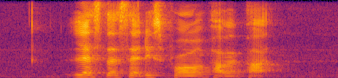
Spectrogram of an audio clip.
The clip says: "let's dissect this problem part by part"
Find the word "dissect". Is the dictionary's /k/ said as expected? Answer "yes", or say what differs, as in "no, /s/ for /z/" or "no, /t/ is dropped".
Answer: no, /k/ is dropped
